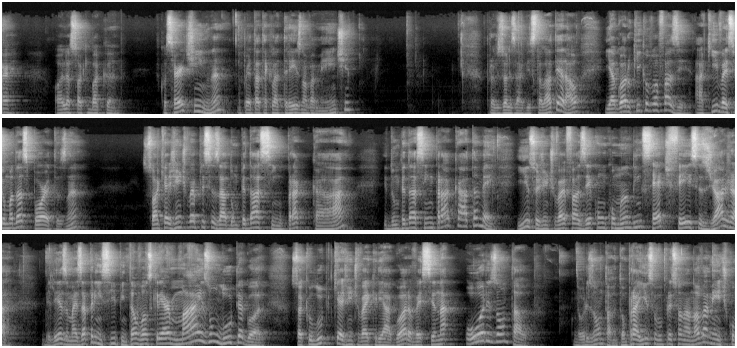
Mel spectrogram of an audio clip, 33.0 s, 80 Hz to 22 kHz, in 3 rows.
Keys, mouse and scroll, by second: 0.0-3.0 middle drag, 6.1 KP_3, 7.4-8.0 scroll up 1, 8.0 shift+middle click, 8.8 scroll up 1, 10.7-18.4 drag, 18.4-21.4 shift+middle drag, 22.6-25.8 shift+middle drag, 30.3-32.9 shift+middle drag.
